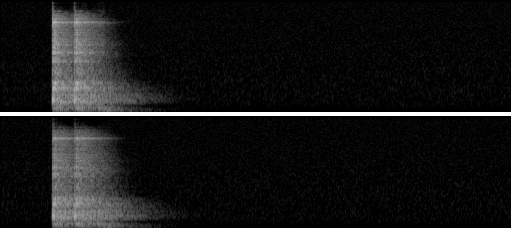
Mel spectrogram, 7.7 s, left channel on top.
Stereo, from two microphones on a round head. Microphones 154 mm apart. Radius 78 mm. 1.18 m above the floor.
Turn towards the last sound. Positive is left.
turn(degrees=75)  # may be behind; listen again after turning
